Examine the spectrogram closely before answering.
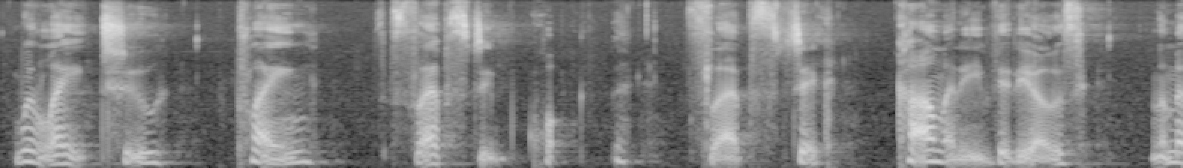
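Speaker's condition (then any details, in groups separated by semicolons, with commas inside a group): Multiple sclerosis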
